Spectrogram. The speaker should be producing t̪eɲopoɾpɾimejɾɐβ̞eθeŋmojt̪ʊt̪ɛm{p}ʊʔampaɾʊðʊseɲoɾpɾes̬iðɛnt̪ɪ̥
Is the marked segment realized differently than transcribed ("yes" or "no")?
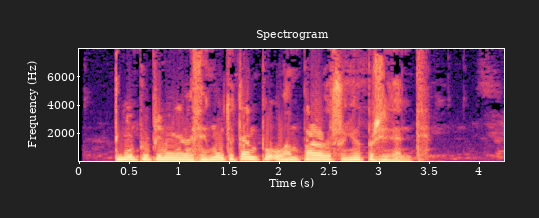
no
